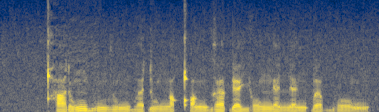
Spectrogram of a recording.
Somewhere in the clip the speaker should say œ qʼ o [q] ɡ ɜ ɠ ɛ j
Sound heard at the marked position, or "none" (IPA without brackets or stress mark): ŋ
